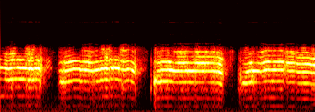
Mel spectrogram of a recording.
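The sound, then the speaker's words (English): A jackrabbit distress call, the "Lightning Jack" sound played from a FoxPro electronic game caller, taken from an old jackrabbit recorded in Texas during lightning: four loud, drawn-out, high-pitched squealing cries in steady succession, each about half a second to a second long with brief gaps between. “That was an old jackrabbit that was recorded in Texas while there was lightning going on, so that's how he got his name.”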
